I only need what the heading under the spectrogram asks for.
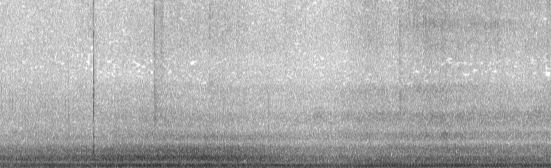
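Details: Loud continuous engine drone dominates throughout, with no animal sound heard.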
